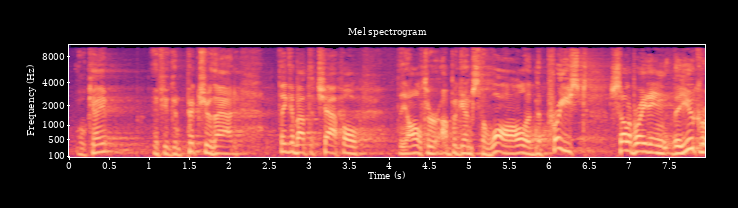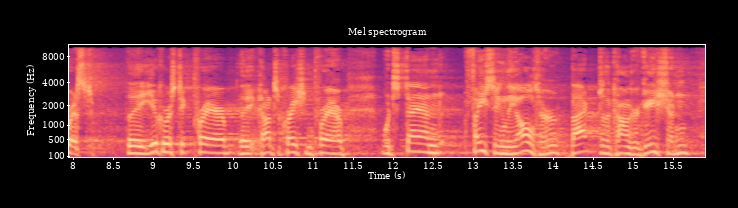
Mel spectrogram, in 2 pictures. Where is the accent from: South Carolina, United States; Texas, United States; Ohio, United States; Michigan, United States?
Texas, United States; Waco; growing up in Waco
